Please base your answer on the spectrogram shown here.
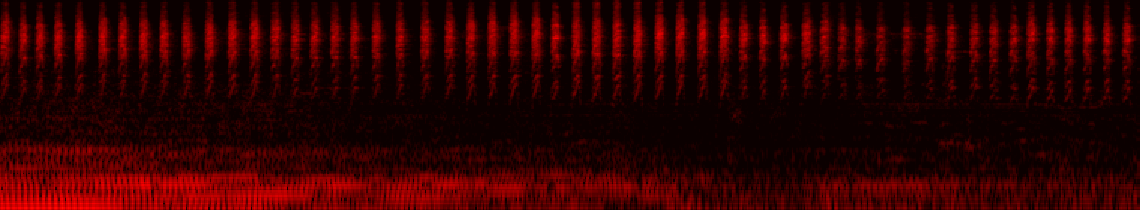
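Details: Mbeset-style song of a pijantung pisang spiderhunter, used as a master for contest birds: a brisk chain of piercing high notes, evenly spaced and clear, with low murmur fading after the first few seconds.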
